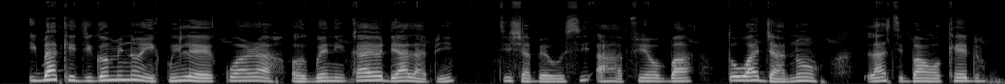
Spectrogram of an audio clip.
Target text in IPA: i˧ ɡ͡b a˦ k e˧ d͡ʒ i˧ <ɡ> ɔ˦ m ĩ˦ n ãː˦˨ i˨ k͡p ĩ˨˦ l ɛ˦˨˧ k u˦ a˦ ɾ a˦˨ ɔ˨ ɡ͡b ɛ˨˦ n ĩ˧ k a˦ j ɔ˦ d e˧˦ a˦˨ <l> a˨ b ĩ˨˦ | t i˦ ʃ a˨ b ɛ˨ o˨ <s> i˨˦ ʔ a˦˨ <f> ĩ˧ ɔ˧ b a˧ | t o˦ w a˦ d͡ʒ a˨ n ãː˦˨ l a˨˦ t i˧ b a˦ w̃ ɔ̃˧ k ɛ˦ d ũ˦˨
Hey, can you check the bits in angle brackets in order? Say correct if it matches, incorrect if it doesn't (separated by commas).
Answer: correct, correct, correct, correct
